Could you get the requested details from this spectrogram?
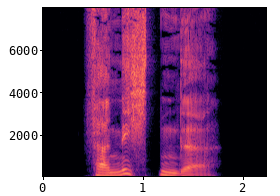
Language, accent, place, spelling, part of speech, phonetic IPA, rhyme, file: German, Germany, Berlin, vernichtende, adjective, [fɛɐ̯ˈnɪçtn̩də], -ɪçtn̩də, De-vernichtende.ogg
- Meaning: inflection of vernichtend: 1. strong/mixed nominative/accusative feminine singular 2. strong nominative/accusative plural 3. weak nominative all-gender singular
